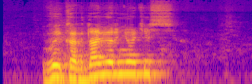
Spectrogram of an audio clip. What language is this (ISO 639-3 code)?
rus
